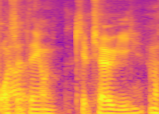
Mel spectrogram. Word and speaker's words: Kipchoge: I just they watched got a thing on Kipchoge. Am I saying it right? Is it Yeah, Kip- Kipchoge.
